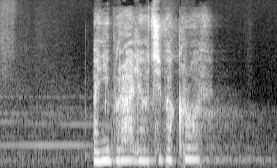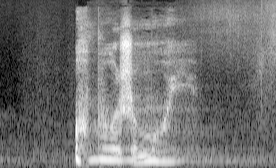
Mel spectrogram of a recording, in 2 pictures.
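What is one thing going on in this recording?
A young woman speaks softly and close.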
